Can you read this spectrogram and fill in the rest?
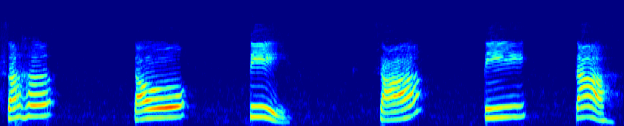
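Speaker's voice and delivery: loud, slow classroom chanting of forms; recitation drill. Shown as a demonstration. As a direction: chant each form clearly for the class to repeat. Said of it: "साथ साथ बोलिए".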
